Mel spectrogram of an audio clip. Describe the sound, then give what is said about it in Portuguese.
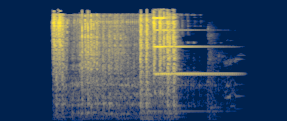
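A donation alert sound effect for a super sticker: a bright cash-register style chime, a burst of jangling metallic clinks like coins followed by a ringing bell tone that sustains briefly before cutting off, with no talking. “Super sticker da Julia Blocks.”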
